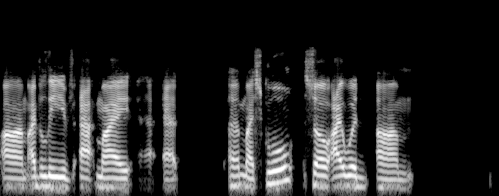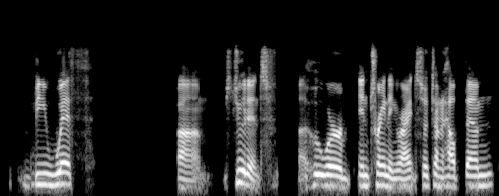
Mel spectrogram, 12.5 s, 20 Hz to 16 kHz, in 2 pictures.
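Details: Adult male who has stuttered since age 5, with on-and-off speech therapy from grade school through college and self-esteem struggles due to stuttering; real, unscripted conversational speech showing stuttering.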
